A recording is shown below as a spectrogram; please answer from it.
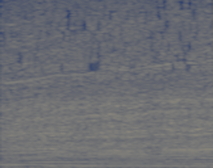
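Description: A race car engine drones steadily with strong harmonic tones, heard from an onboard camera on the Limaland dirt track, continuous and close with no break in the noise.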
